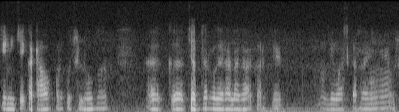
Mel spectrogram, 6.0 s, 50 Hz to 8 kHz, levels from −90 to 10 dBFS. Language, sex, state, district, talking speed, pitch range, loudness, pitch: Hindi, male, Uttar Pradesh, Lucknow, 140 wpm, 130-140 Hz, -21 LUFS, 135 Hz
